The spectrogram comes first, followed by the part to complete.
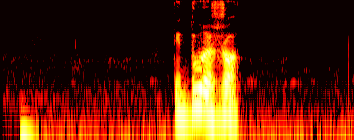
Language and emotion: Russian, angry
